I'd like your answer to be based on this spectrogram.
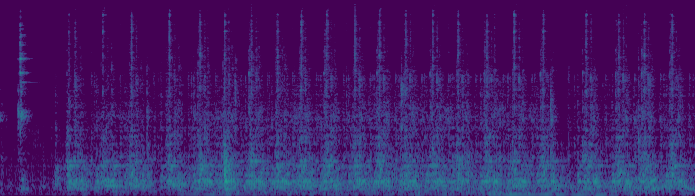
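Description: A vintage sewing machine stitches through several layers of material with a standard needle, running steadily and close up with a fast, even mechanical clatter throughout.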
